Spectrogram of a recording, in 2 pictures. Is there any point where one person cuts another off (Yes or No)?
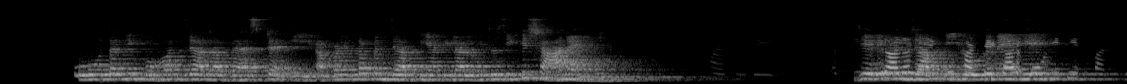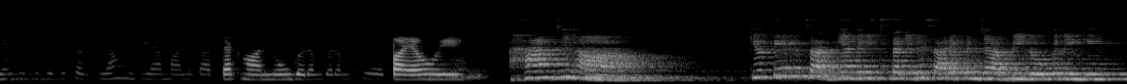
Yes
